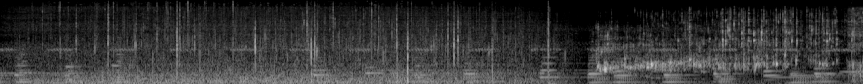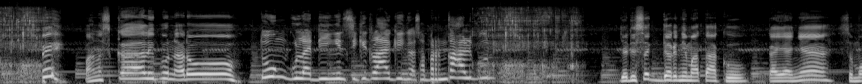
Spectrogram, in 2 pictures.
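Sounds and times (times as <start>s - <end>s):
water boiling for coffee: 0.0s - 9.0s, 13.4s - 14.5s
speech: 9.1s - 13.7s, 14.8s - 17.2s.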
